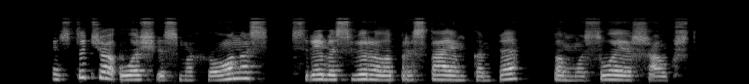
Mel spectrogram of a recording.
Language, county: Lithuanian, Vilnius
